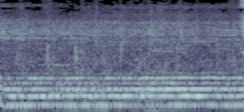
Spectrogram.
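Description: A group of men's voices chanting a religious song together, holding long sustained notes over a steady low drone.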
